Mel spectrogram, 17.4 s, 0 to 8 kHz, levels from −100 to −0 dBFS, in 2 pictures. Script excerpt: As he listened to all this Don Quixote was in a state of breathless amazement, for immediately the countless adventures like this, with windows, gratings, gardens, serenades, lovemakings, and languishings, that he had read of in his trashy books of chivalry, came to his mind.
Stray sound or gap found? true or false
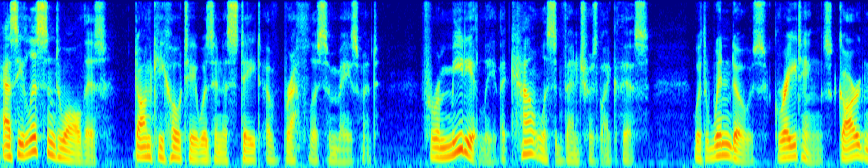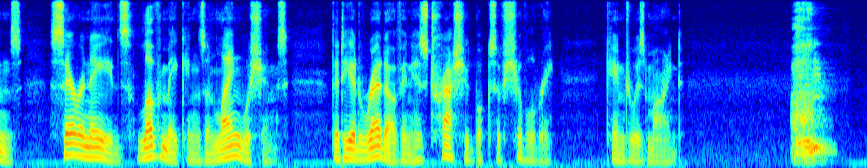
true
